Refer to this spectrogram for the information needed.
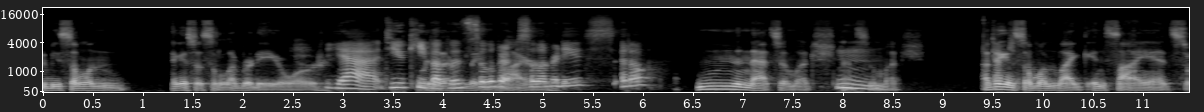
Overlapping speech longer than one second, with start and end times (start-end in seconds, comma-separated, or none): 3.7-5.2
